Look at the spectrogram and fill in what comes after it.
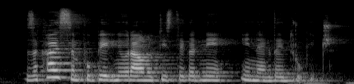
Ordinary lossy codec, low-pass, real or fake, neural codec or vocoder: AAC, 96 kbps; 14.4 kHz; real; none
